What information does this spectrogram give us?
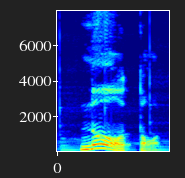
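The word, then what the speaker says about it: ノート: Perceba que há um traço entre o no e to, que indica o prolongamento do no, tornando-se noto.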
